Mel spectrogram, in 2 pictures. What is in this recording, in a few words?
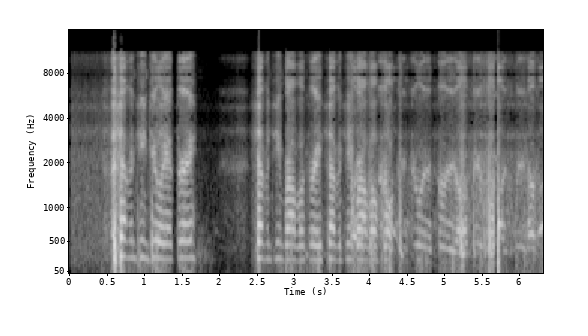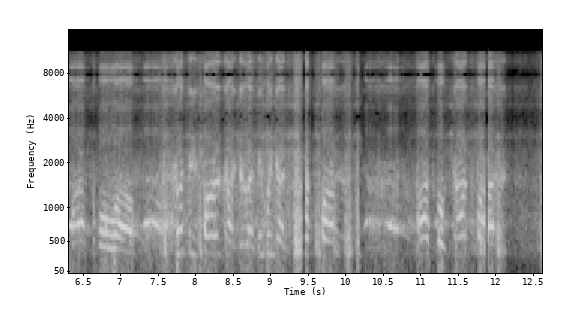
Dispatch; Stoneman Douglas HS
